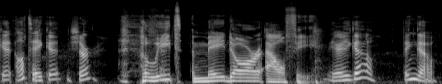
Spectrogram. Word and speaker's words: Hillit Meidar: it reading it yes I think it rhymes with Elite because I would put you as Elite is that fair um okay no I'll take it I'll take it sure Elite maidar Alfie there you go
